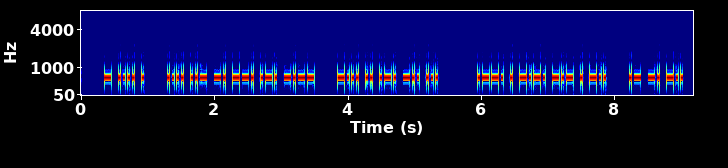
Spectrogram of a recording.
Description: Morse code, heard as a keyed tone, about 34 wpm, 650 Hz. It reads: THE HUNGRY BIRDS PECKED AND
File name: Book Two / 08-Chapter 8 - 34 WPM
